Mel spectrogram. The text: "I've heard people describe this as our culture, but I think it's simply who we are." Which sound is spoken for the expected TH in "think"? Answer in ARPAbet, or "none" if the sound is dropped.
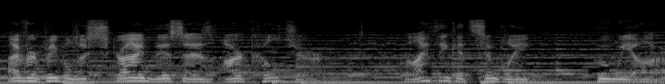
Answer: TH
